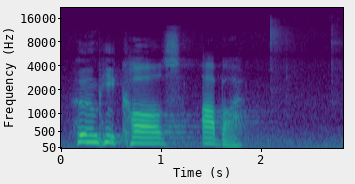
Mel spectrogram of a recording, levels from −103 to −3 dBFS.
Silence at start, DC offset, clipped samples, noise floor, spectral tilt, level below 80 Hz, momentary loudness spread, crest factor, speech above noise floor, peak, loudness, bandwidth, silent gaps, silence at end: 0.15 s; under 0.1%; under 0.1%; -69 dBFS; -7 dB/octave; -76 dBFS; 13 LU; 18 dB; 28 dB; -26 dBFS; -42 LUFS; 13 kHz; none; 0.95 s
